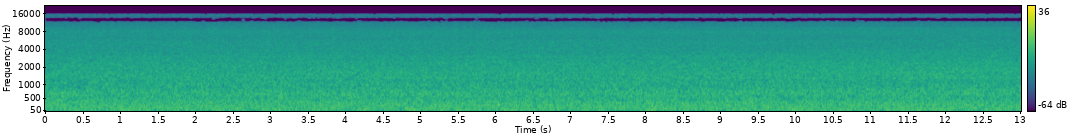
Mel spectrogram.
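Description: A forest stream and small waterfalls, water flowing over rocks in one steady, even noise.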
